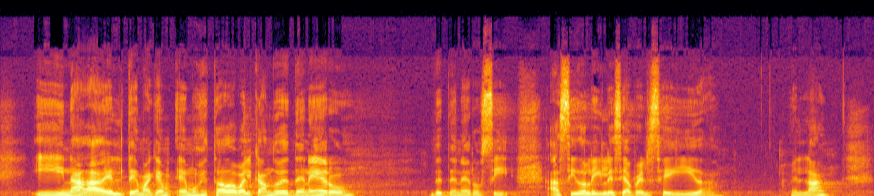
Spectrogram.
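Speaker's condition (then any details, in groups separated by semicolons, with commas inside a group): No condition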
